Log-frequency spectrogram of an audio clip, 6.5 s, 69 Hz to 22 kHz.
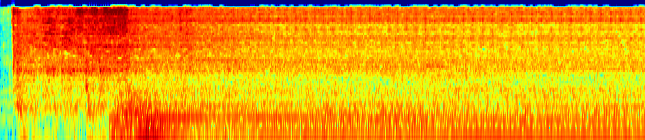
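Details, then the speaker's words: T120SS engine after thermostat refitted and coolant refilled: cranks and catches, flares briefly, then quickly settles to a smooth normal idle of about 600 rpm with no hunting. "Untuk RPM-nya tidak lama setelah menghidupkan mesin, untuk jarumnya itu langsung turun ya ke angka kurang lebih 600 RPM, menandakan untuk stasionernya sudah normal ya."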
